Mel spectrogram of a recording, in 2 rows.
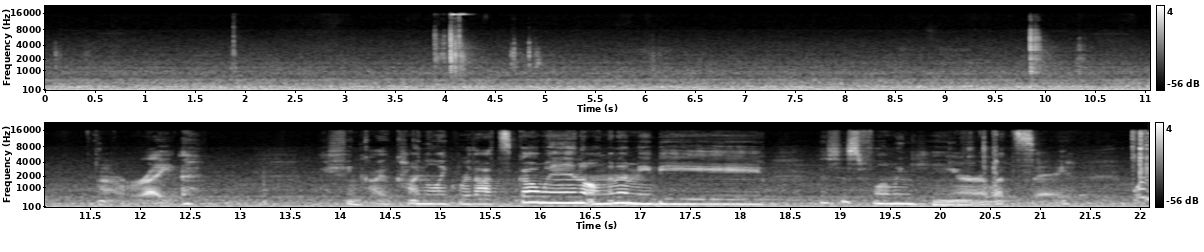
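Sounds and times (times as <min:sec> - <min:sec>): fan hum: 0:00.0 - 0:22.0.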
